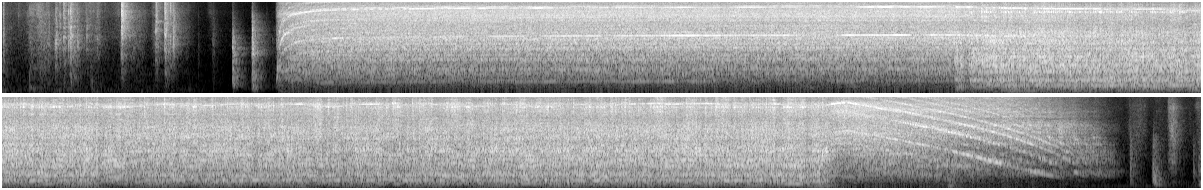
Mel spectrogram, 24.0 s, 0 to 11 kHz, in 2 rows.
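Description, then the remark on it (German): A power saw whirs up to speed, then bites into a clamped metal pipe, cutting it to a length of 81 cm for a clothes rack, with a steady grinding, rasping cut for about ten seconds before winding down with a falling whine. Oil is used for cooling. Loud, no voices. “Markiere mir die 81 und dann säge ich das auf Länge.”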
